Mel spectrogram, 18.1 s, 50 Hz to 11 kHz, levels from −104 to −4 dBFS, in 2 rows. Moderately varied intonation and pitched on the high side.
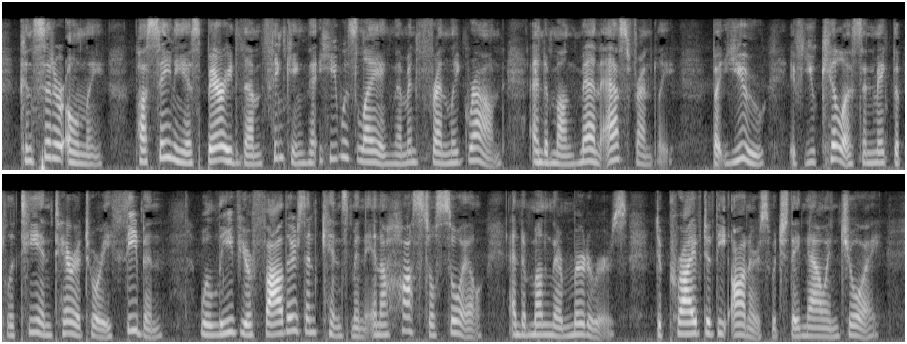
Yes: average, 3.8 semitones; high, 205 Hz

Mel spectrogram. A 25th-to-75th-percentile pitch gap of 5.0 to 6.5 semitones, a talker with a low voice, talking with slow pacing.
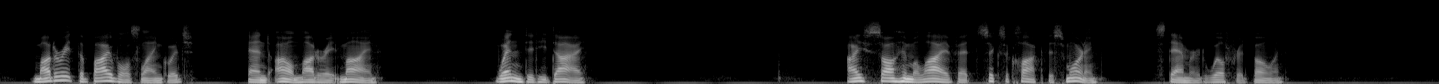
Yes: wide, 5.6 semitones; low, 110 Hz; slow, 100 wpm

